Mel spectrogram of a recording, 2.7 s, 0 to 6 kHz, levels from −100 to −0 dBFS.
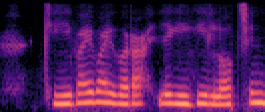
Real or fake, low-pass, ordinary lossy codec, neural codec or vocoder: fake; 5.4 kHz; none; codec, 16 kHz, 0.7 kbps, FocalCodec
